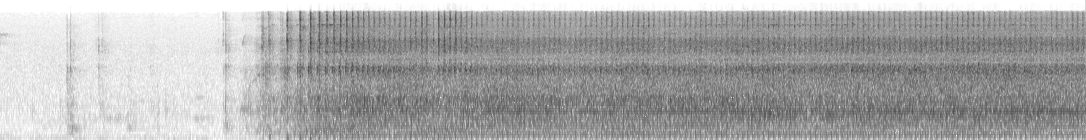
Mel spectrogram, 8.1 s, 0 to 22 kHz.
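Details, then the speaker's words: 1999 Craftsman mower, Tecumseh 6.75 Vector engine, after a new carburetor, belt reinstalled and self-propel repaired, starting on first pull after priming: a few clicks, then a steady, even drone with no surging. Running normally. "so there it is guys we've got a 99 model Craftsman with the 6.75 Vector tumza back going again"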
